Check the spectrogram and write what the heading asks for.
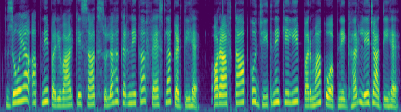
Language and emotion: Hindi, neutral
